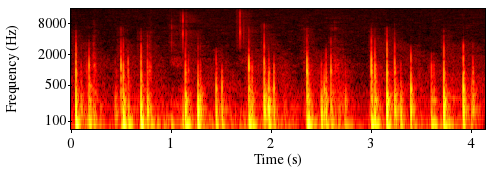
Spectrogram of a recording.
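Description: Fingernails tap the round knob and ridges of a large cream ridged silicone microwave lid in quick, uneven bursts. Each tap is a short, dull, low thud with a soft click and almost no ring, and about twenty taps fall in close succession.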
